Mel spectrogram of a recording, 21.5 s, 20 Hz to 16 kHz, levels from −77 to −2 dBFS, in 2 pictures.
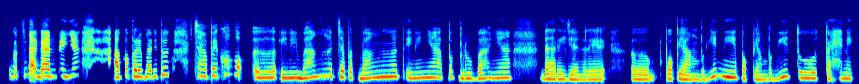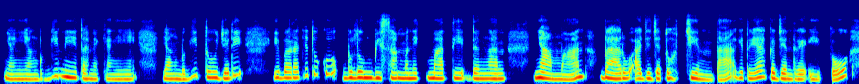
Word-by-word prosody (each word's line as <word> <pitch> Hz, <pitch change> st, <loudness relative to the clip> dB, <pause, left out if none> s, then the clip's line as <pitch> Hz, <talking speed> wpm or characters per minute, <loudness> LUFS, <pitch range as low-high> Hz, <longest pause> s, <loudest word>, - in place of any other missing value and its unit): gonta-gantinya, 280 Hz, -1 st, +3 dB, 0.5 s
aku 235 Hz, +5 st, +4 dB
pribadi 260 Hz, 0 st, +3 dB
tuh 330 Hz, 0 st, -2 dB, 0.3 s
capek 290 Hz, 0 st, -1 dB
kok, 345 Hz, 0 st, -3 dB, 0.2 s
eee, 225 Hz, 0 st, +2 dB
ini 220 Hz, 0 st, +4 dB
banget 260 Hz, +7 st, -1 dB
cepet 230 Hz, -3 st, +1 dB
banget 245 Hz, +6 st, +2 dB
ininya, 220 Hz, +2 st, +1 dB
apa, 230 Hz, +3 st, -9 dB
berubahnya, 205 Hz, +1 st, -1 dB, 0.5 s
dari 180 Hz, -1 st, +1 dB
genre, 165 Hz, 0 st, -1 dB, 0.4 s
eee, 170 Hz, -2 st, +1 dB, 0.2 s
pop 185 Hz, -1 st, 0 dB
yang 165 Hz, -3 st, +1 dB
begini, 260 Hz, -, 0 dB, 0.2 s
pop 190 Hz, -, -2 dB
yang 165 Hz, -1 st, -3 dB
begitu, 215 Hz, +2 st, -1 dB
teknik 195 Hz, +1 st, -3 dB
nyanyi 180 Hz, -1 st, -1 dB
yang 175 Hz, -, -4 dB
begini, 260 Hz, +9 st, +1 dB, 0.2 s
teknik 185 Hz, -2 st, -2 dB
nyanyi 175 Hz, 0 st, -4 dB, 0.3 s
yang 185 Hz, -1 st, 0 dB
begitu 230 Hz, +4 st, 0 dB
jadi 205 Hz, -, 0 dB, 0.4 s
ibaratnya 225 Hz, +4 st, 0 dB
tuh 345 Hz, -, -6 dB
aku 370 Hz, -, -4 dB, 0.2 s
belum 225 Hz, 0 st, +5 dB
bisa 210 Hz, +1 st, +1 dB
menikmati 205 Hz, 0 st, +2 dB
dengan 190 Hz, -1 st, +1 dB, 0.4 s
nyaman, 195 Hz, +2 st, +4 dB, 0.2 s
baru 205 Hz, -2 st, +3 dB
aja 195 Hz, +1 st, +1 dB
jatuh 200 Hz, 0 st, 0 dB, 0.2 s
cinta 165 Hz, -, 0 dB
gitu 215 Hz, -2 st, -1 dB
ya 240 Hz, +4 st, +2 dB
ke -, -, +2 dB
genre 180 Hz, -2 st, +1 dB
itu, 175 Hz, -, -1 dB
210 Hz, 135 wpm, -23 LUFS, 185-240 Hz, 0.5 s, belum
